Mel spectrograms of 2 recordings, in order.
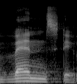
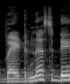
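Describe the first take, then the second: First: वेडनेसडे as two syllables, WENS-day; वेडनेसडे starting like "when"; correct pronunciation. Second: वेडनेसडे with the d sounded, WED-nes-day; three-syllable वेडनेसडे with audible first d; wrong pronunciation. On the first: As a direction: drop the first d in वेडनेसडे. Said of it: "जैसे वेन होता है वैसे ही". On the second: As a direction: say every letter of वेडनेसडे. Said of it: "नहीं बोलते हैं". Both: Shown as a demonstration.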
